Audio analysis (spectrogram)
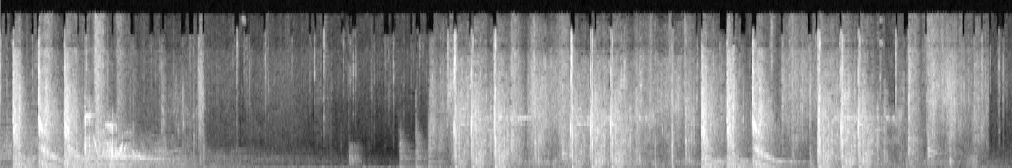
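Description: Colonists firing guns at wendigos in RimWorld: rapid bursts of gunfire crackling in quick volleys across the whole stretch, loud and dense, with brief lulls between clusters of shots.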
